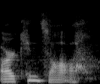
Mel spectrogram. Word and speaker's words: Arkansas: a um you know the last a was to be pronounced with the italian sound of ah and then the final s was to be silent and the accent was to be on the first and last sil like they detailed all of this out so you know which eventually led to the pronunciation of arkansas this law was passed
